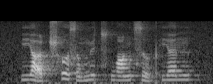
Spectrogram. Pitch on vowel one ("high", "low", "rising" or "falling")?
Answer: low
